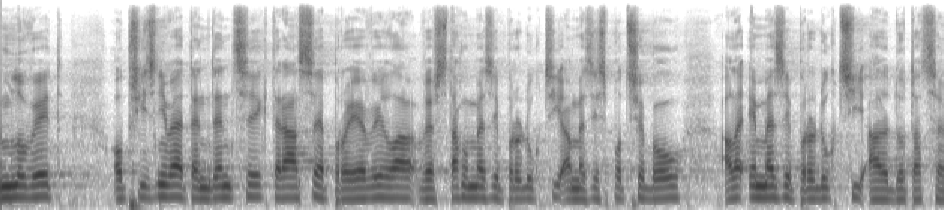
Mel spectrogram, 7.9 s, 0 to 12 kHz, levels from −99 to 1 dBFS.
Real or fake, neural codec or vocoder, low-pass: real; none; 10.8 kHz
